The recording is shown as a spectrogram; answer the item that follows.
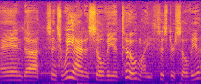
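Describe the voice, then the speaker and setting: A man with an American accent speaks in a raised, projected voice, high in pitch with ordinary pitch variation. Noticeable background noise can be heard. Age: 80s+. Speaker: family elder telling family history. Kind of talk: oral history reminiscence. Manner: halting, many fillers and restarts.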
